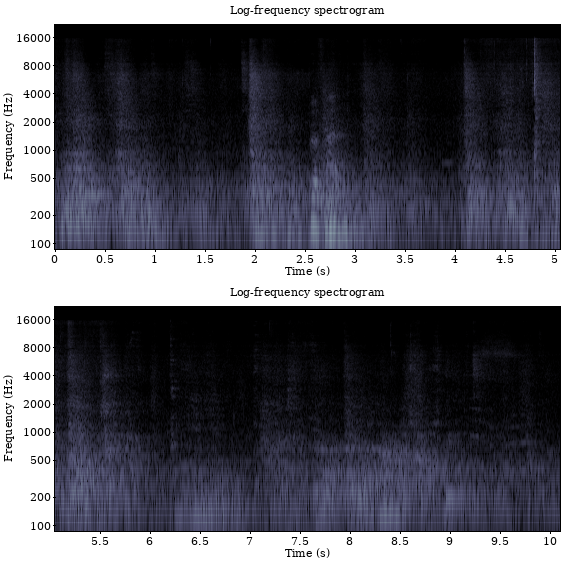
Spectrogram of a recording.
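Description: Plates and cutlery clink softly.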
